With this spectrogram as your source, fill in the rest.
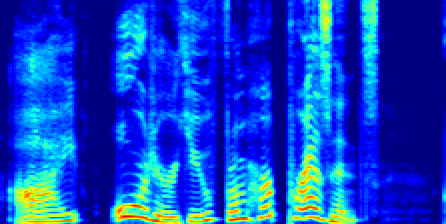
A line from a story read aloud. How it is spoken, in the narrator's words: cried Hilda, excitedly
